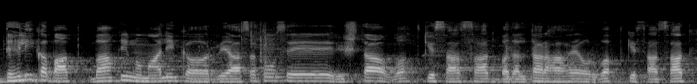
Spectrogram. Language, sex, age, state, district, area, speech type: Urdu, male, 30-45, Delhi, North East Delhi, urban, spontaneous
